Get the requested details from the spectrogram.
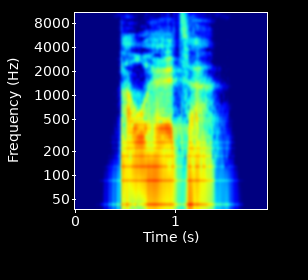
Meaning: nominative/accusative/genitive plural of Bauholz
- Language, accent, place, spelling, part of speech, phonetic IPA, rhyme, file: German, Germany, Berlin, Bauhölzer, noun, [ˈbaʊ̯ˌhœlt͡sɐ], -aʊ̯hœlt͡sɐ, De-Bauhölzer.ogg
